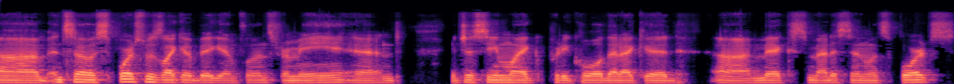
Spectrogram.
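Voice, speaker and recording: The voice keeps a monotone, flat intonation at a fairly quick pace. The recording is very clean, with a silent background. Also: man. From India, moved to US at eleven. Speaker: orthopedic surgeon. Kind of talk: interview Q&A. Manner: casual, many fillers.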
